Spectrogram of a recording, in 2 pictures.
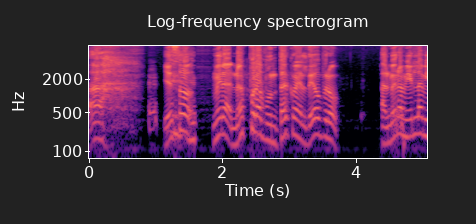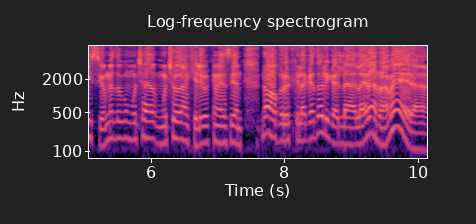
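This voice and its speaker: Speaking at a fairly quick pace, a man with an Argentine accent uses a high pitch and lively intonation. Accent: Argentine-tinged Spanish from mission. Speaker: podcast co-host. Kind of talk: casual chat.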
